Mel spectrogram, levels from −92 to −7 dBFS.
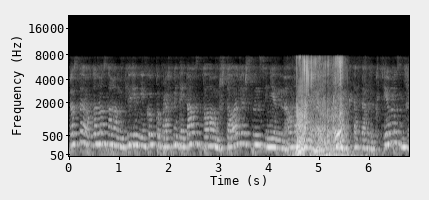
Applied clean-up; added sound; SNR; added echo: none; Zipper (clothing); -4 dB; reverberation time 0.7 s.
